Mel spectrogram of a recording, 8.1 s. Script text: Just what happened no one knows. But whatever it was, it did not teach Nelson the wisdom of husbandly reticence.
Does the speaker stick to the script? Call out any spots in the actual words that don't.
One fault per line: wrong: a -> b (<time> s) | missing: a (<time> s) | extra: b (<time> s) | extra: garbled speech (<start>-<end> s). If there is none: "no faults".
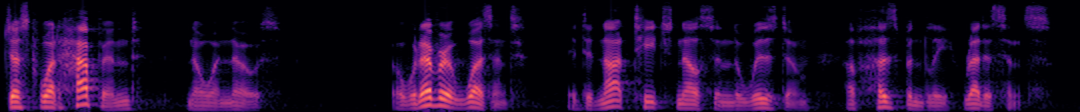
wrong: was -> wasn't (3.5 s)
